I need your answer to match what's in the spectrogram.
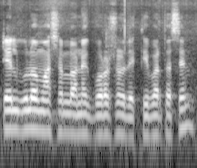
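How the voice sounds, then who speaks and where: A man with a Bangladeshi Bengali accent talks at a breakneck pace, steady in pitch, as he walks through a farm. Pigeons coo loudly around the noisy recording. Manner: rapid patter, repeats prices, frequent blessings. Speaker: pigeon seller channel host. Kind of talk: fast walkthrough sales tour. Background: pigeons cooing.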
